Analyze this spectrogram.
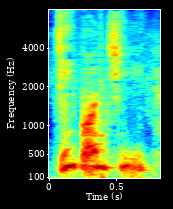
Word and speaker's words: Givenchy: I was saying Givenchy for 100 years until somebody put it in my comment section. It's Givenchy. Okay, they spelt it like that, and now I know better. Givenchy, I'm sorry. Givenchy.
